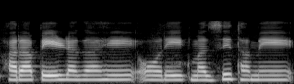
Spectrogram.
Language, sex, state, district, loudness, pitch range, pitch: Hindi, female, Madhya Pradesh, Bhopal, -15 LUFS, 210-215 Hz, 210 Hz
